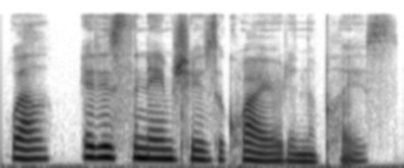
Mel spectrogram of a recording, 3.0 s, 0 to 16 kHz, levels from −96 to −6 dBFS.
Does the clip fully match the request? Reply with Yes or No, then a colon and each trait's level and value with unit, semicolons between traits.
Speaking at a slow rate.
No: average, 200 wpm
